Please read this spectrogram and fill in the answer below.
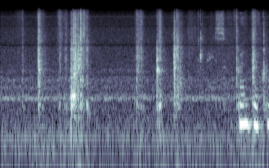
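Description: A tarot deck shuffled by hand, overhand: irregular quick slaps and riffles of card on card, with a longer flurry about a second in. A voice begins near the end.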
